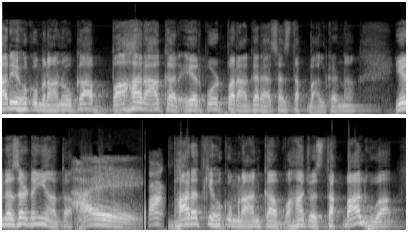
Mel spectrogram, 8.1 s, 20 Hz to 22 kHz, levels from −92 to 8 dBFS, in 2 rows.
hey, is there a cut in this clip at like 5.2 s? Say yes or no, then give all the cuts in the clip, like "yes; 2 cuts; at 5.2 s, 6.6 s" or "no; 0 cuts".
yes; 1 cut; at 5.2 s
